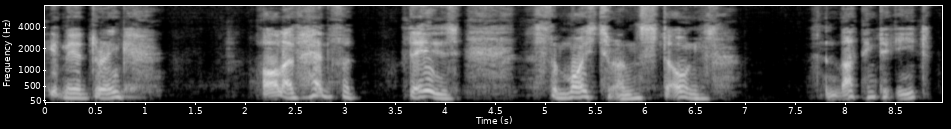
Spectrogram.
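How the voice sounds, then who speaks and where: An actor playing a starved, parched, wronged middle-aged captive, anguished and melodramatic, in a 1930s radio drama. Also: male voice, fairly high pitch, slow, long pauses, husky, dry recording, full character voice, low-quality recording. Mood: weak, pleading. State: weak and parched. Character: weak, starved, wronged father held captive, defiant.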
